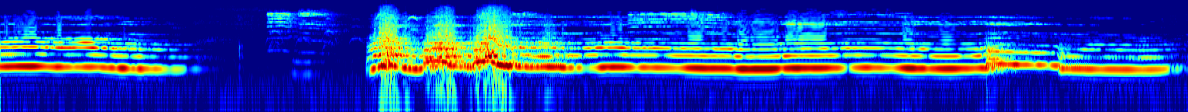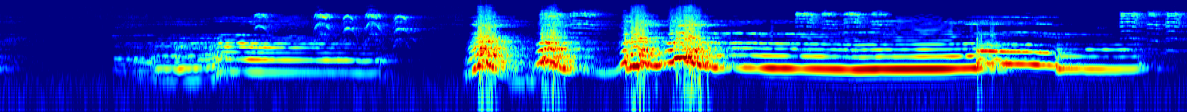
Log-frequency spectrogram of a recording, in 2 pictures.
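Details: Rhodesian Ridgeback singing in long, steady howls of even pitch. Each is broken by sharp, noisy yelps near two and eight and a half seconds, with a short lower-pitched howl between them.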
